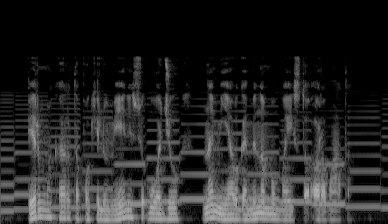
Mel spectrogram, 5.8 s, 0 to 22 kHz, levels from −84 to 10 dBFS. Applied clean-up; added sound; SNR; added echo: none; Wind instrument, woodwind instrument; 13 dB; none.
